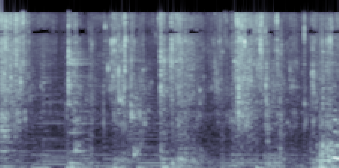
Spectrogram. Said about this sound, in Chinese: 把表面的淀粉洗干净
